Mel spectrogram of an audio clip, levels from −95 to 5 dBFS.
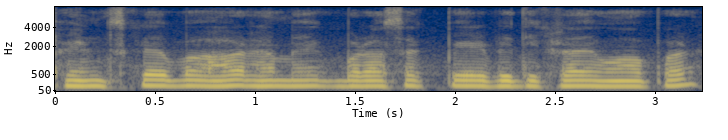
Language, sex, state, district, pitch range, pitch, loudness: Hindi, male, Uttar Pradesh, Varanasi, 145-150 Hz, 145 Hz, -19 LUFS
